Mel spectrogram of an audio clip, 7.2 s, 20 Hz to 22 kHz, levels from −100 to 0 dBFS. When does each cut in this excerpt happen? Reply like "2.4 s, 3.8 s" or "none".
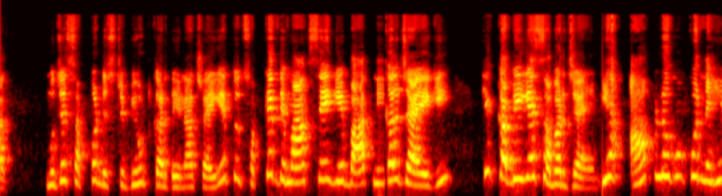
5.9 s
